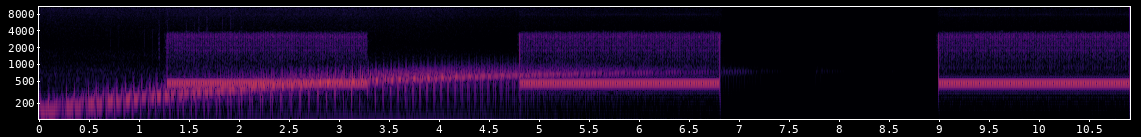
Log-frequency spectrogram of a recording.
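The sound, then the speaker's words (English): A phone line rings out with three long, buzzy ringback tones about two seconds each, separated by pauses, and nobody picks up. A rising electronic sweep plays under the first two rings. “Look, I don't know why you're not answering your phone.”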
